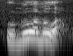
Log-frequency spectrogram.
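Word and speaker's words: ʻOumuamua: Oumuamua is how you pronounce that one.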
